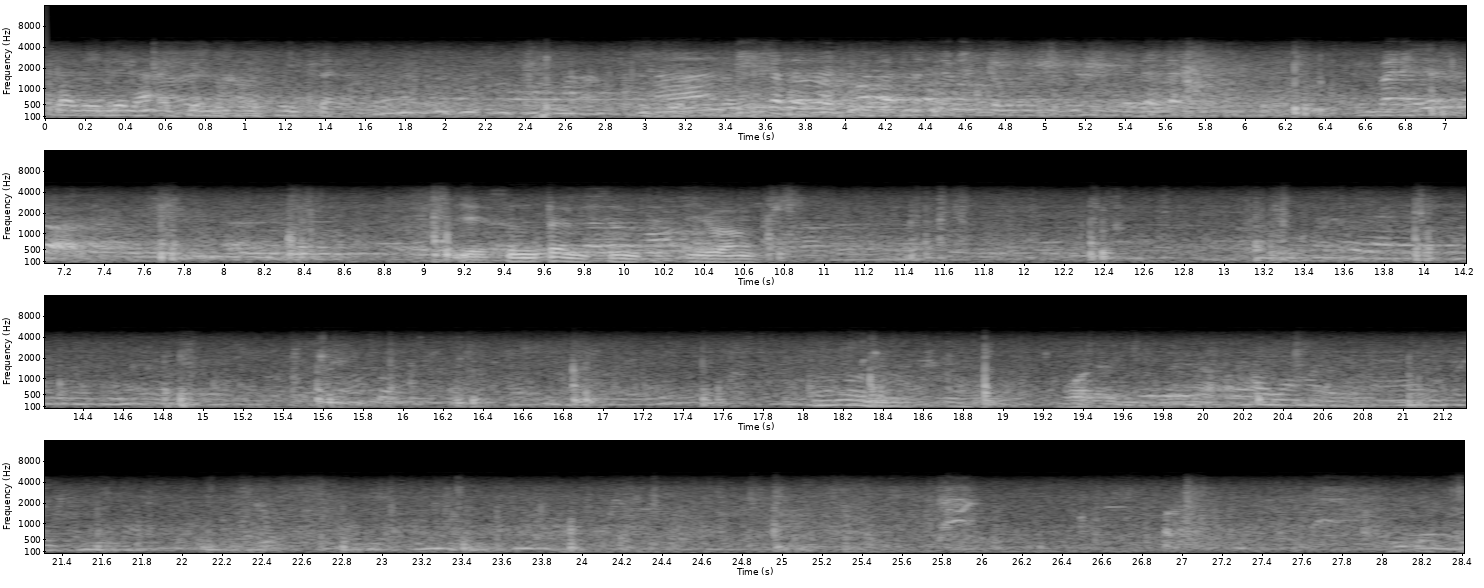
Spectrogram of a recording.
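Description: A crowd of men and women murmur and talk nearby in an echoing hall.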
